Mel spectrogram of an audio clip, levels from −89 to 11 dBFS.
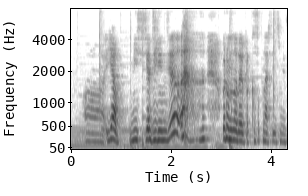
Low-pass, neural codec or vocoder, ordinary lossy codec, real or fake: none; none; none; real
